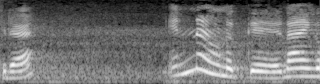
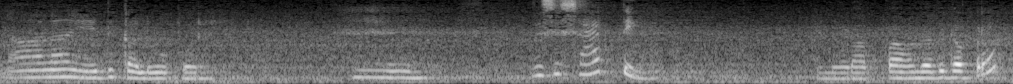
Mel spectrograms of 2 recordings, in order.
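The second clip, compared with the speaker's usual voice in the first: softer, lower voice sharing a secret plan; hushed scheming; 6 semitones lower, 11 dB quieter than usual. Acted. Student telling friend her plan, hushed. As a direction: plot quietly with a friend.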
